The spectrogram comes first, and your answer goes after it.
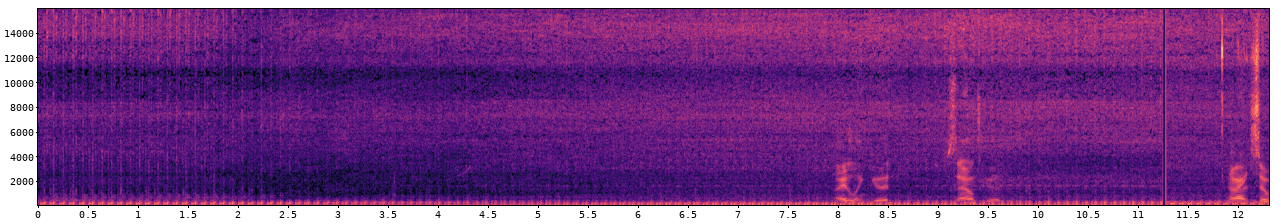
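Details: Brute ATV just started on Klotz Nitro, with the original fuel still in the system: a steady low thrum at about 3.5 firing pulses per second with a faint fan hum, no knocks or misses. Normal clean idle.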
